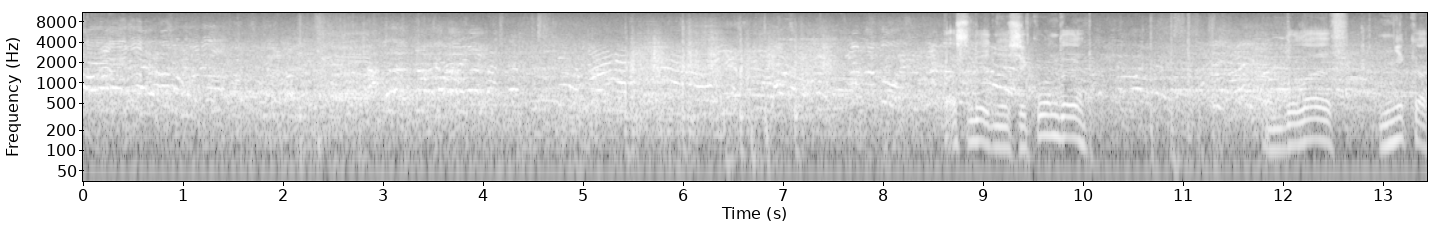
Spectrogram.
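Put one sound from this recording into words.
A large crowd murmurs and cheers in an arena.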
